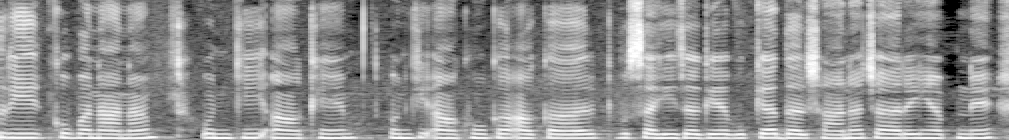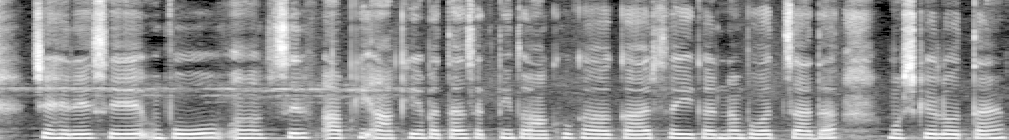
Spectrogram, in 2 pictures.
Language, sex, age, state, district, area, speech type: Hindi, female, 18-30, Madhya Pradesh, Jabalpur, urban, spontaneous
